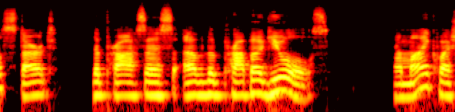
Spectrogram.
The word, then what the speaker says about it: propagule: They're called propags. Or actually, you know what? I'm going to look it up because I might be saying it wrong. Apparently, uh apparently it's called propagule.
